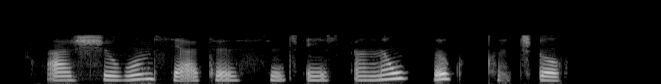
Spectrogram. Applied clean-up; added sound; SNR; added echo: neural separator model SepFormer WHAM!.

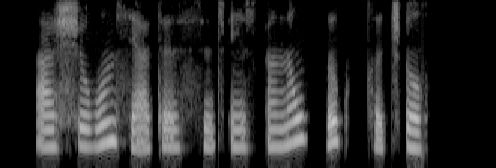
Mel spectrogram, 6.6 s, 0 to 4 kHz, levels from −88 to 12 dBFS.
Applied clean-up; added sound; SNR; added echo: none; none; none; none.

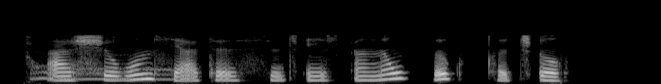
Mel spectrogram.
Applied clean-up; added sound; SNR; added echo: none; Dog; 14 dB; none.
